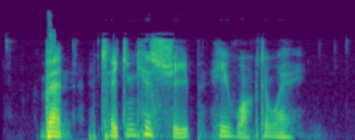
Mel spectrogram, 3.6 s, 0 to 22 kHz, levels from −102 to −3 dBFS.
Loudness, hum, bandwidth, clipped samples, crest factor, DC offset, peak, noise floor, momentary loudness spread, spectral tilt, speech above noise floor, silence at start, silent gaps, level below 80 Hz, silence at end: -20 LUFS; none; 11 kHz; under 0.1%; 20 dB; under 0.1%; 0 dBFS; -64 dBFS; 15 LU; -5.5 dB/octave; 44 dB; 0.4 s; none; -48 dBFS; 0.65 s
